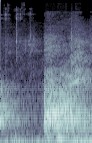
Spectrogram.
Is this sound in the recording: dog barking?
yes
